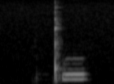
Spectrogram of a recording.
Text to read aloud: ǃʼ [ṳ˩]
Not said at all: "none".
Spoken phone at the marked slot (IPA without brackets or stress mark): u˩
